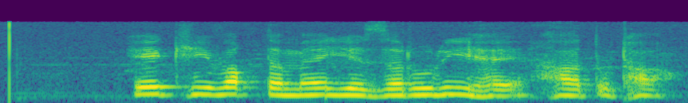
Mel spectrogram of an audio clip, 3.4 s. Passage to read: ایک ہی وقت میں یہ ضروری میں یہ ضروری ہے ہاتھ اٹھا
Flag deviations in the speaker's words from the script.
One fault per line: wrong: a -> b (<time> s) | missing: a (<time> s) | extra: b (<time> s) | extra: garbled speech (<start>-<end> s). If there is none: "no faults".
missing: میں یہ ضروری (2.4 s)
